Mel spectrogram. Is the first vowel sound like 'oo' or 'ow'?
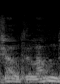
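ow. The first vowel sounds like 'ow'. This is the standard Dutch form. "in the official Dutch language is uh, au"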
